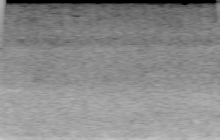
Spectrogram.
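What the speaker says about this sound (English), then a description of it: "It's a really nice beach." Wind buffets the microphone over a steady wash of surf on a camping beach at Golden Beach, a dense continuous roar with no voices.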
